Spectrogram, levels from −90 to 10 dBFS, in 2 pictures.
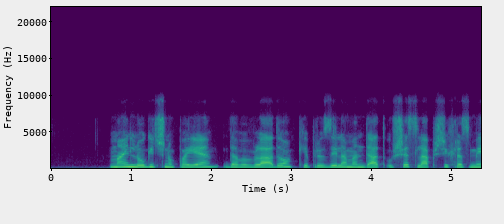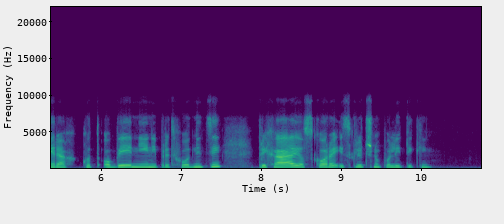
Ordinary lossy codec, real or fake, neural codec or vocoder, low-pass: Opus, 16 kbps; real; none; 7.2 kHz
